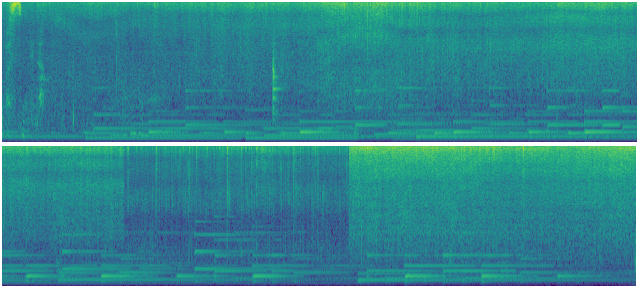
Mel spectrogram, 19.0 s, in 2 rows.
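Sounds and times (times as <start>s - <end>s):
soft background music: 0.0s - 14.4s
food sizzling in a pan: 0.0s - 19.0s.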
